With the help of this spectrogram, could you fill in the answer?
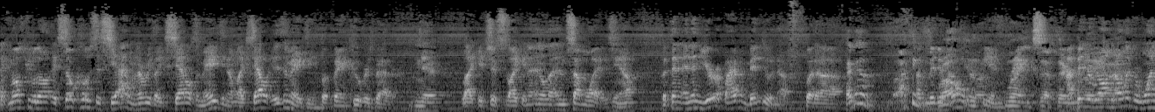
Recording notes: This episode was recorded at the Improv Comedy Club in Louisville, Kentucky.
